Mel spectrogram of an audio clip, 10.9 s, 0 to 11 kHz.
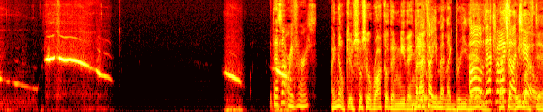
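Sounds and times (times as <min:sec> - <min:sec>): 
person whistling an old-timey catcall: 0:00.0 - 0:02.3, 0:04.5 - 0:05.8
speech: 0:05.4 - 0:10.8.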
